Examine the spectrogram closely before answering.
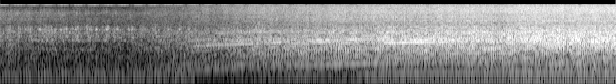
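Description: A microlight engine roars up loudly close by.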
